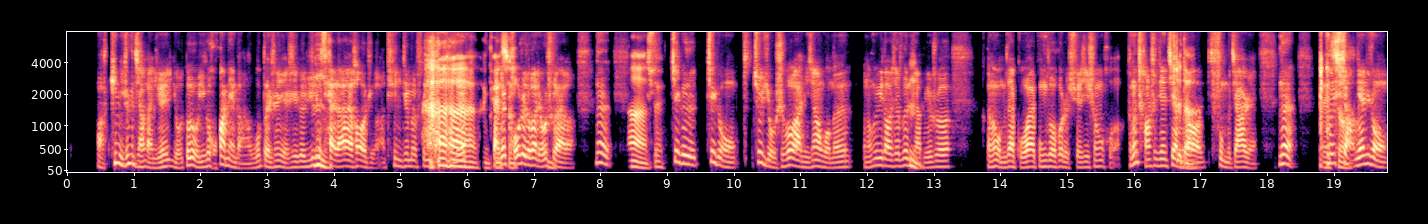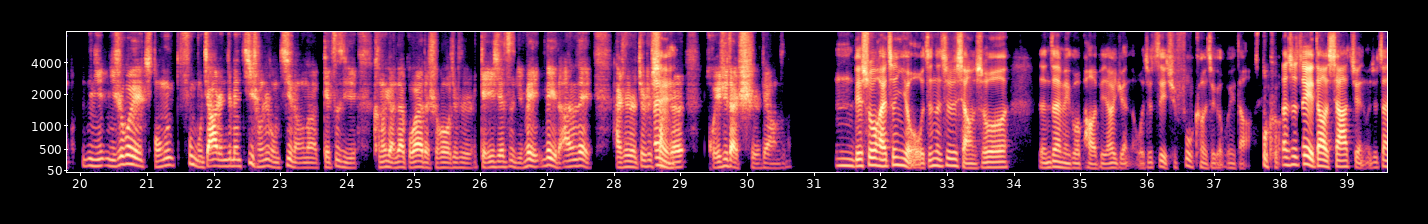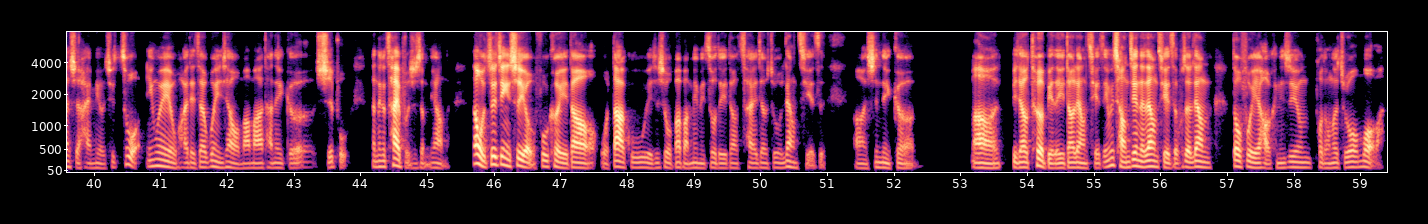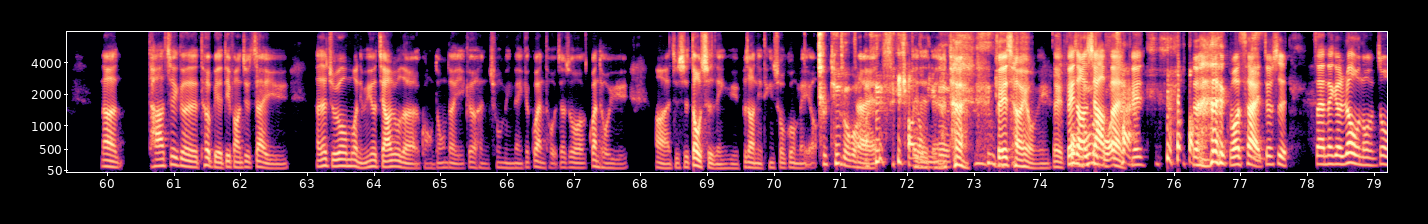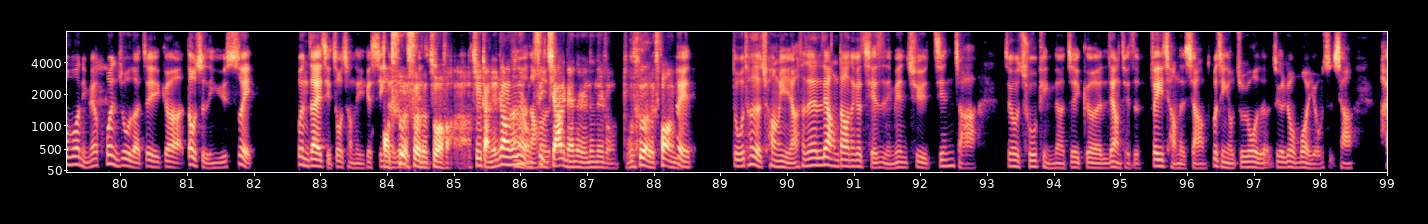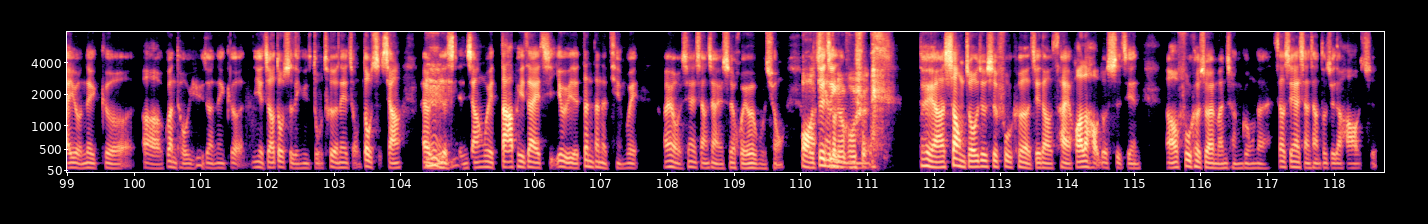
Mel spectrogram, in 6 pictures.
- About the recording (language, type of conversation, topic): Chinese, podcast, 你会如何通过食物来表达关心或爱意？
- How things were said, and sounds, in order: laughing while speaking: "粤菜的爱好者"; laugh; tsk; other background noise; "复刻" said as "不可"; "酿茄子" said as "亮茄子"; "酿茄子" said as "亮茄子"; "酿茄子" said as "亮茄子"; "酿豆腐" said as "亮豆腐"; laughing while speaking: "啊，非 非常有名的"; laughing while speaking: "对，非常有名"; chuckle; laugh; laughing while speaking: "对"; "酿" said as "亮"; "酿茄子" said as "亮茄子"; chuckle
